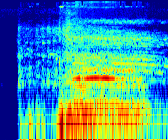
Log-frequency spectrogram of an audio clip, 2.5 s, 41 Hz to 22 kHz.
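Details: Mercedes SL55 AMG after ECU repair (corrupt data, mileage fault from fitted ECU kit) by virginising and reprogramming to immobiliser with Mercedes Star: starter cranks briefly, engine catches cleanly and settles into smooth, even idle; starts and runs normally.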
